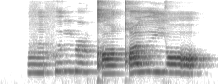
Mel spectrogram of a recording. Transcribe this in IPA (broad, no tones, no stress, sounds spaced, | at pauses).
v e f ɨ ŋ ɭ ʉ ɭ kʼ ɒ qʼ ɨː j ɔ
